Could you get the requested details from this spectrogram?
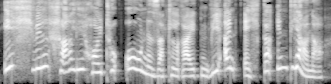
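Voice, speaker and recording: A woman's voice: normal speed, breathy edge, no echo, clean studio sound. A woman voicing an eager, impatient young girl who is crazy about ponies, in a children's storybook. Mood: eager chatter. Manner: excited, pleading, high-pitched.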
